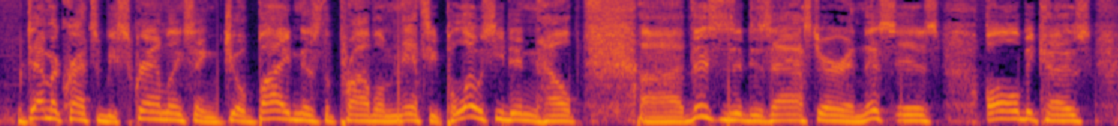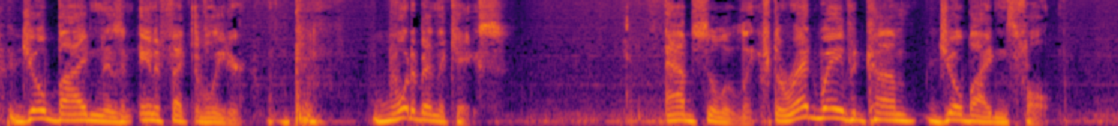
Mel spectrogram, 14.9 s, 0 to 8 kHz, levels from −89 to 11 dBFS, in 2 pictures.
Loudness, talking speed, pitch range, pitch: -14 LUFS, 180 wpm, 125-155 Hz, 140 Hz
